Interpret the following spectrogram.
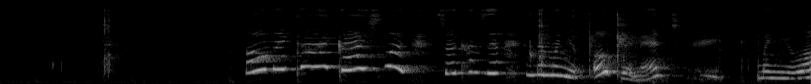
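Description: Near silence with a faint click about a second in, then a young girl's voice from about two and a half seconds in, talking on to the end.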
